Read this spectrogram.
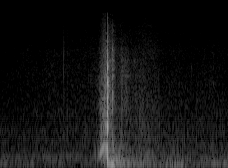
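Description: A golf club strikes a ball with a sharp crack outdoors.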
